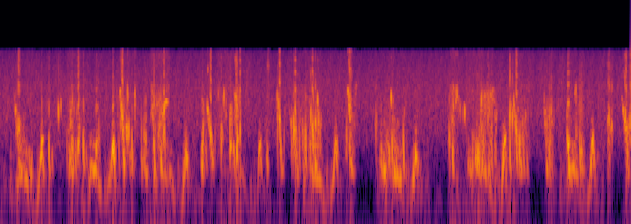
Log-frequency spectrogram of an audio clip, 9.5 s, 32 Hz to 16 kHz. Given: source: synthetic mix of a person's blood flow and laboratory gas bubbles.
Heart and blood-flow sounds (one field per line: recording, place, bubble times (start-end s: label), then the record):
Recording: Doppler ultrasound of blood flow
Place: precordium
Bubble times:
0.22-0.52 s: bubbles
0.71-1.35 s: bubbles
1.42-1.54 s: bubbles
1.77-2.08 s: bubbles
2.10-2.57 s: bubbles
3.02-3.67 s: bubbles
4.00-4.07 s: bubbles
4.13-4.29 s: bubbles
4.35-4.86 s: bubbles
5.19-5.38 s: bubbles
5.63-6.12 s: bubbles
6.73-7.49 s: bubbles
7.62-7.97 s: bubbles
8.14-8.34 s: bubbles
8.48-8.79 s: bubbles
9.12-9.21 s: bubbles
9.33-9.48 s: bubbles
From the record:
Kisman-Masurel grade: 343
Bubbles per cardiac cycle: rolling drumbeat, 9 or more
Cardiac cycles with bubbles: 100%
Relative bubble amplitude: loud (0.450 to 0.775)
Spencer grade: 3 (all of the cardiac periods contain showers or single bubble signals, but not dominating or overriding the cardiac motion signals)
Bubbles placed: only in the low amplitude regions of the cardiac cycle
